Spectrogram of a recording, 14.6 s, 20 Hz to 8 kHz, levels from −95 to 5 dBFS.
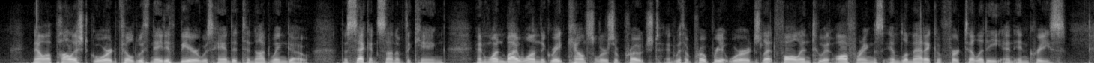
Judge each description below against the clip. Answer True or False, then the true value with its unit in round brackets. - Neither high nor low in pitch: False (115 Hz)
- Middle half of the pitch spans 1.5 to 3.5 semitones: True (3.1 semitones)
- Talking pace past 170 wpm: False (165 wpm)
